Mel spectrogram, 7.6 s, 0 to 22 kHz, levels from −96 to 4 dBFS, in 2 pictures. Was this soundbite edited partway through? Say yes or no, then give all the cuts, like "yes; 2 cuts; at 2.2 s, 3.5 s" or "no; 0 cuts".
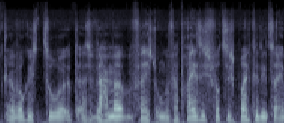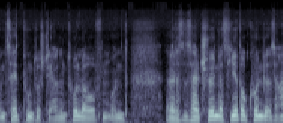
no; 0 cuts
